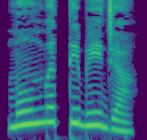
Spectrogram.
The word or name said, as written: ಮೋಂಬತ್ತಿಬೀಜ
